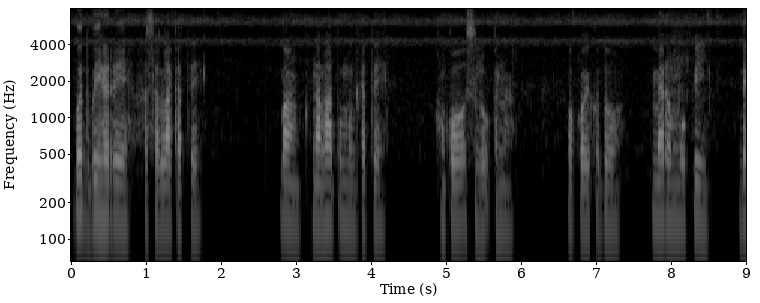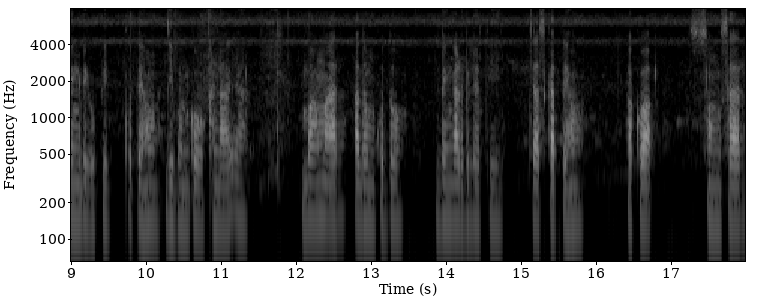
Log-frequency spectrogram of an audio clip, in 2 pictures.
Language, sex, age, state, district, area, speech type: Santali, male, 45-60, Odisha, Mayurbhanj, rural, spontaneous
